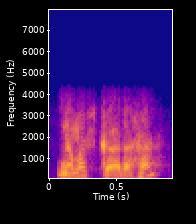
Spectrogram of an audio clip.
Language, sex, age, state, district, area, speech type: Sanskrit, male, 18-30, Andhra Pradesh, Chittoor, urban, conversation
